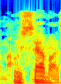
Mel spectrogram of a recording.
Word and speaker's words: Buscema: It was Stanley wrote it, and John Buscema. Am I saying that right? – Buscema.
